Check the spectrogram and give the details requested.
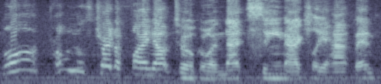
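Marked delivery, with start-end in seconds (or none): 0.0-2.1 pitched up, playful quote; high mock voice. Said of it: "I'm like".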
